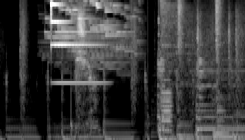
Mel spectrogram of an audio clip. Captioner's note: chime dings; upbeat jazzy music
